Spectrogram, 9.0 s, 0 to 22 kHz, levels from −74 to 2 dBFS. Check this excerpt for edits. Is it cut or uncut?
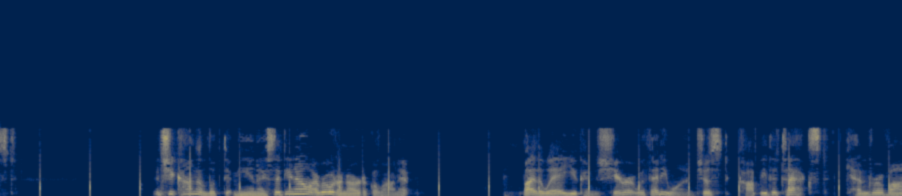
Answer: uncut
